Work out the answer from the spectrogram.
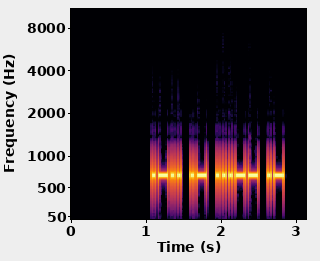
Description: Morse code, heard as a keyed tone, about 28 wpm, 700 Hz. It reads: LA3A
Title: DXCC-100 Call Signs - 4 Characters - 28wpm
